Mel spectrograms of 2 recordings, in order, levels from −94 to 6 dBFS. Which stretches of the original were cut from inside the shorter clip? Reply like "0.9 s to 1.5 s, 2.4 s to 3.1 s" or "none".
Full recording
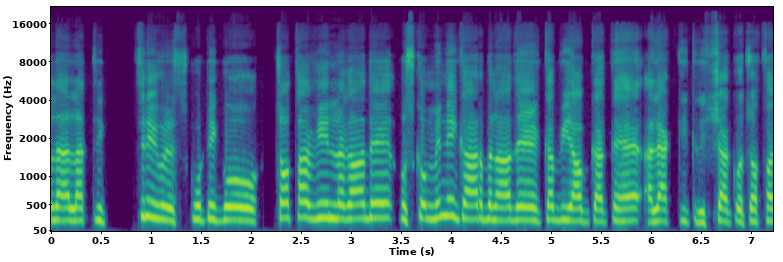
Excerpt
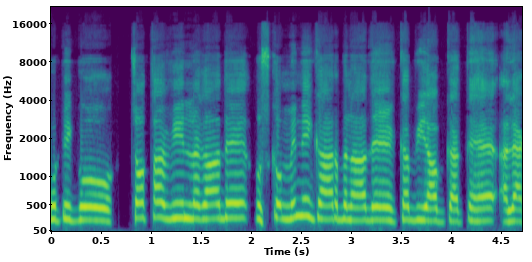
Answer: none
